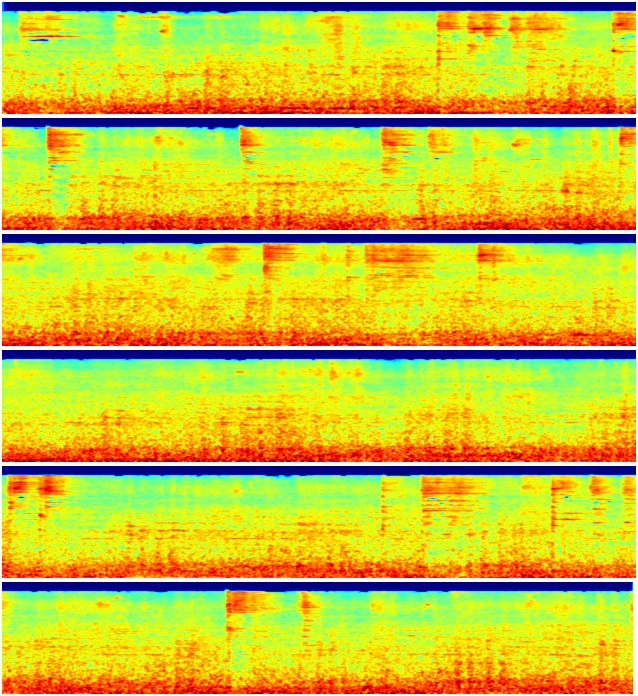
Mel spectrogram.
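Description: Double-stack container well cars of a CN freight train rolling past as it gets up to track speed: a steady rumble of steel wheels on rail with clickety-clack, and short high-pitched wheel squeals and sharp clicks now and then.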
